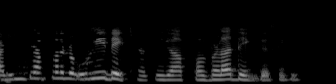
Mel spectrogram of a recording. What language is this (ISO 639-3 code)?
pan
